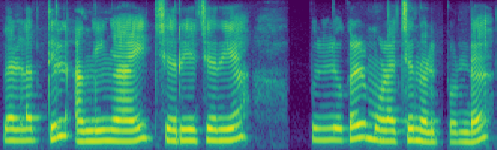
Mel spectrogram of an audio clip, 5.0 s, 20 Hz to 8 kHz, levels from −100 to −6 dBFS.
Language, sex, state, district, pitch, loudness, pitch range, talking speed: Malayalam, female, Kerala, Kollam, 225 Hz, -15 LUFS, 210-245 Hz, 85 wpm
